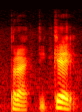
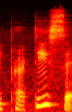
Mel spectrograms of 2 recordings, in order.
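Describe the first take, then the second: First: Practiqué ending in a hard "keh"; maintained K sound. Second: Practice read as Spanish "practisé", ending in "seh"; wrong soft C. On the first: Teacher giving the respelt past form, Practiqué with a K sound. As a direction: say Practiqué as prac-tee-KEH, stressed at the end. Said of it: "to maintain that K sound". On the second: Teacher showing the misspelt past form, practice ending in "seh". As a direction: say practice as prac-tee-SEH, with an S sound. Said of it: "we don't want the se". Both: Shown as a demonstration.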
